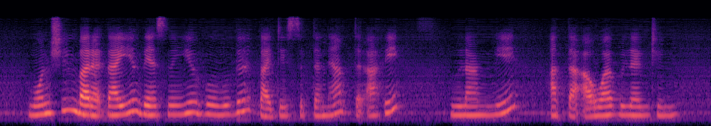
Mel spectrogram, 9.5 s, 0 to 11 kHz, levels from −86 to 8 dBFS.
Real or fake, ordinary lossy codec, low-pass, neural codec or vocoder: fake; MP3, 64 kbps; 7.2 kHz; codec, 16 kHz, 0.2 kbps, FocalCodec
